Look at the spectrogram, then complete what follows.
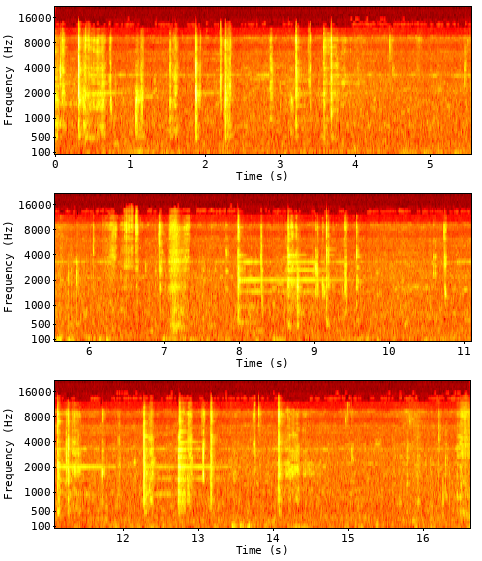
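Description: Chopsticks clicking and tapping against a metal frying pan as noodles are picked out of it: irregular sharp clicks, several a second in places.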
